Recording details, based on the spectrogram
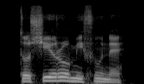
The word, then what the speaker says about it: Toshiro Mifune: Toshiro Mifune.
